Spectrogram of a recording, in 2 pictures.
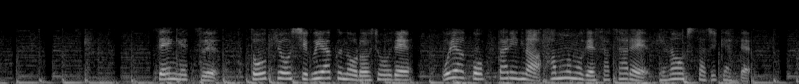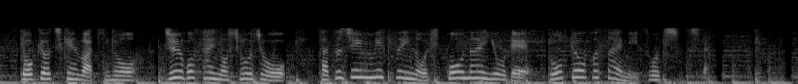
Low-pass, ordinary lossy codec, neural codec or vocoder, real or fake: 5.4 kHz; Opus, 16 kbps; codec, 16 kHz in and 24 kHz out, 1 kbps, XY-Tokenizer; fake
